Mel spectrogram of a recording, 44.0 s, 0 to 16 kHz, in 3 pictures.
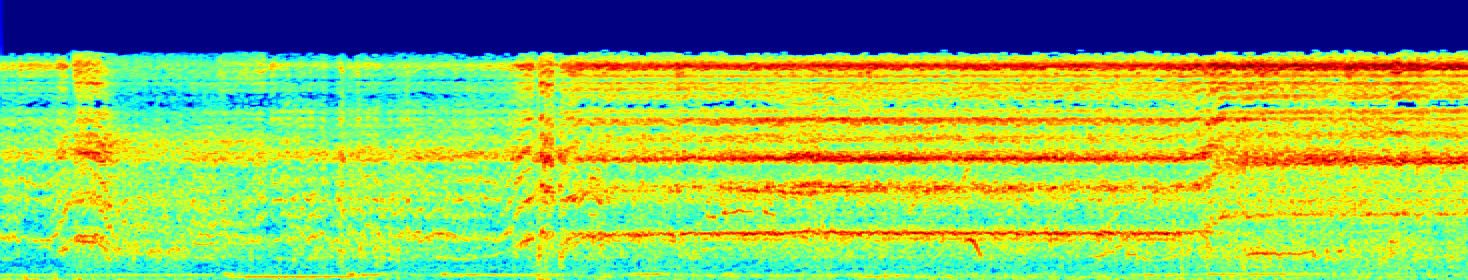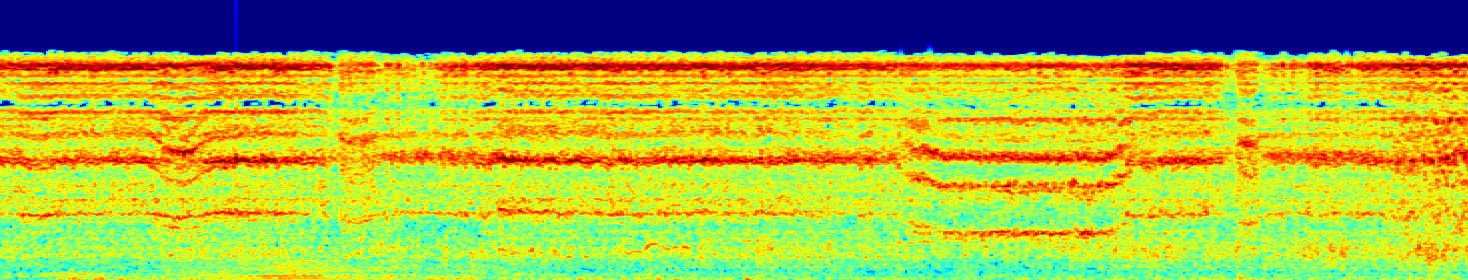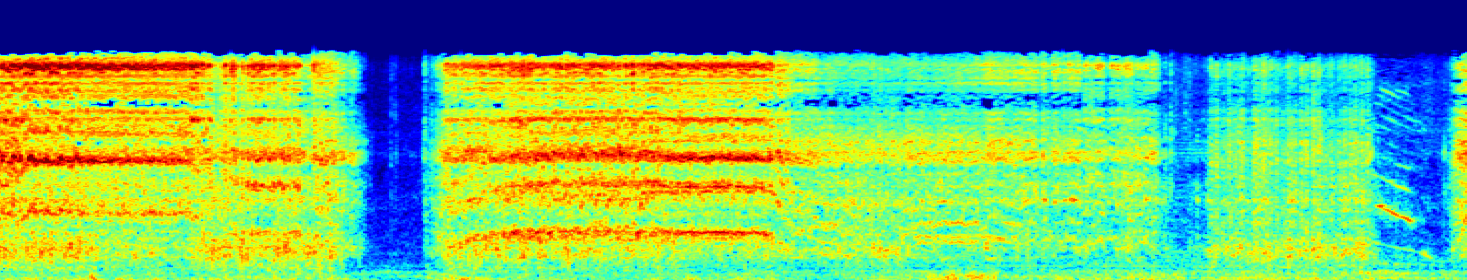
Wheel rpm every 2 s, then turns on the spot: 90, 70, 90, 160, 160, 160, 210, 230, 220, 230, 230, 230, 180, 210, 220, 220, 90, 140, 150, 70, 50, 20.
40-44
